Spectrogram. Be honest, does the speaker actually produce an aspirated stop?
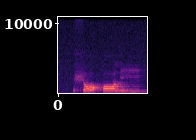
no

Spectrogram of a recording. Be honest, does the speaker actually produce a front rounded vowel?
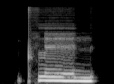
no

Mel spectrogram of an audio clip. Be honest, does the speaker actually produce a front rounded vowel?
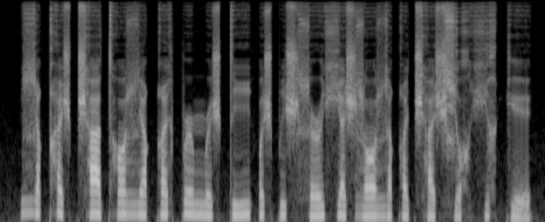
no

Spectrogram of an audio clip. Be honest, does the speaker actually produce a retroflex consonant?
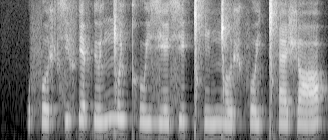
no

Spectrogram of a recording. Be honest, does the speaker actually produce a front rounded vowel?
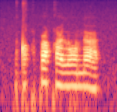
yes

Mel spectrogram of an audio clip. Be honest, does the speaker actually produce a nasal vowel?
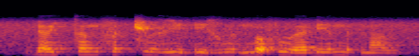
no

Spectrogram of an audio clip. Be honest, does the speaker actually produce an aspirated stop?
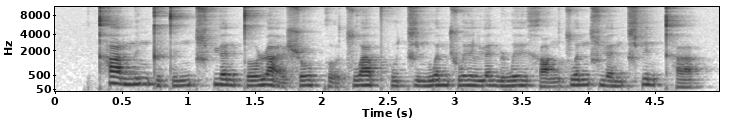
yes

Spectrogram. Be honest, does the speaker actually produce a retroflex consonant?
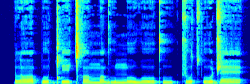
yes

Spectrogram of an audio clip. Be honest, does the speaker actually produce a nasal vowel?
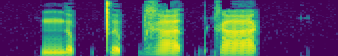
no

